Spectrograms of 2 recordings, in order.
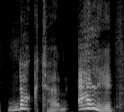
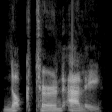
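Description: First: Higher, slow horrified exclamation; appalled. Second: Slow, grim, heavy delivery. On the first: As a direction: let the name horrify you. Mrs Weasley appalled at the place. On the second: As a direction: say it like bad news. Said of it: "said Hagrid grimly". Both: A narrator's reading.

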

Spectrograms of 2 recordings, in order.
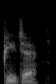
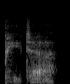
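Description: First: Said in the usual way. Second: Whisper. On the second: A narrator's reading. Whispered name in tense confrontation.

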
